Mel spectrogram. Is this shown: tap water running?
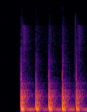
no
